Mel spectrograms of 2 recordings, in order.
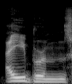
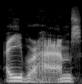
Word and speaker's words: Abrams: old, but at least I can pronounce Abrams correctly and not keep going on about Abrahams.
